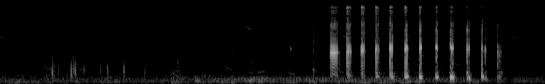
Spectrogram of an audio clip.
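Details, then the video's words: Francolin (teetar) giving a rapid burst of about eleven loud, harsh, grating notes in under two seconds, after a few faint scattered notes, against a low background rumble. "badami teetar ki awaaz,partridge bird sond"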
